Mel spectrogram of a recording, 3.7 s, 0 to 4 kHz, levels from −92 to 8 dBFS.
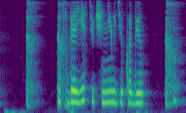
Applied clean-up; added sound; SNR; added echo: classical method log-MMSE.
